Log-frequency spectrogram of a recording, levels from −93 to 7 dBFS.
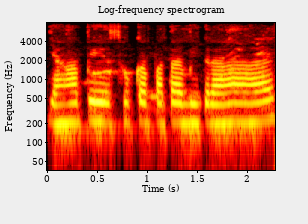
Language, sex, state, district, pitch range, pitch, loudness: Hindi, female, Bihar, Purnia, 205-215 Hz, 210 Hz, -16 LUFS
